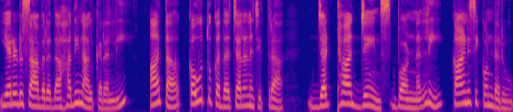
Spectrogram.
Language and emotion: Kannada, neutral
